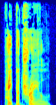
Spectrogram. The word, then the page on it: paper trail: British English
